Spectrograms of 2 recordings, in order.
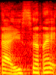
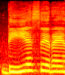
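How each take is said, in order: First: The name begins with a 'die' sound. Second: The name begins with a 'dee-ah' sound. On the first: The speaker calls it wrong. "ഞാൻ ഡൈസെറെ എന്ന് പറഞ്ഞുകൊണ്ടിരുന്ന" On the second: The speaker calls it right. "എന്നാണ് പ്രൊനൗൺസ് ചെയ്യേണ്ടതെങ്കിലും"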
